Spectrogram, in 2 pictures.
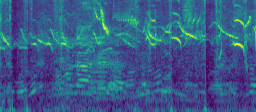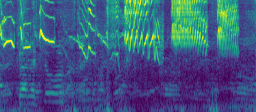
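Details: A chestnut-bellied seed finch (towa towa) whistles in a competition at Lusignan bird ground, Guyana: quick, clear phrases with sliding, warbling notes over crowd chatter and low background noise, with a hissy burst near the end.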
